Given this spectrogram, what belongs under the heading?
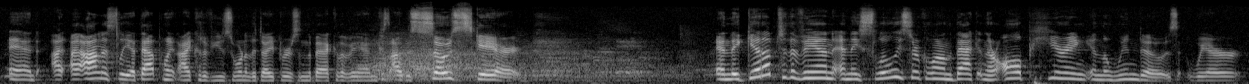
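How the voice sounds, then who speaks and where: A woman's voice: fairly high pitch, expressive, moderate pace, a bit bright, slight background noise. A woman in her thirties tells a personal story live on stage, acting out voices and thoughts with comic timing. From United States. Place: theater stage before a live audience.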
